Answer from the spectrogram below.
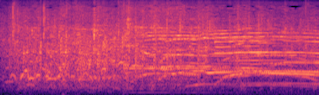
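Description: A crowd applauds and cheers steadily outdoors, clapping dense and sustained, with shouts and whoops rising above it and a low hum underneath throughout.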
